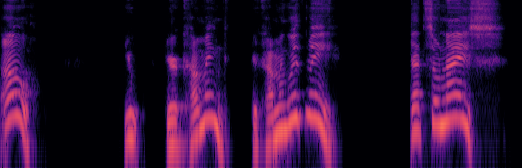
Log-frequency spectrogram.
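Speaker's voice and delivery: very high-pitched, loud voice. Voicing Lady Silverhand as she asks if the party is coming: Lady Silverhand voice. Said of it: "you can see Lady Silverhand's ... and she's like".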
